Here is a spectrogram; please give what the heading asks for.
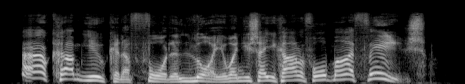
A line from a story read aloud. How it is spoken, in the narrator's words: he asked them in a bullying voice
